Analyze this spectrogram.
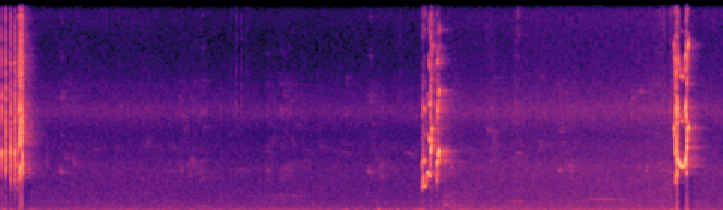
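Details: Fighting lovebird calling to stir other lovebirds: three short, harsh, high squeaks spaced several seconds apart over a faint steady hiss.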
